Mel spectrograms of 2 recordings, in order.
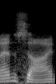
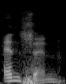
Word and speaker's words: Ensign: 321 Ensign, or Ensign, whichever pronunciation you prefer.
